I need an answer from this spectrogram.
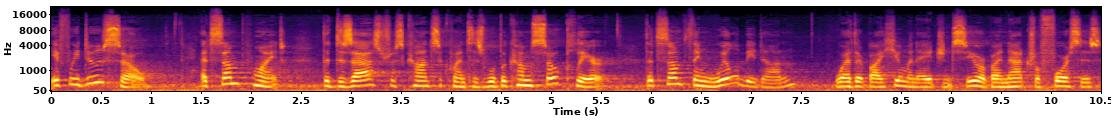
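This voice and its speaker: Amid noticeable background noise, a woman of medium pitch speaks at a moderate pace with lively intonation. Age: 60s. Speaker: economist and lecturer. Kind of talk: lecture.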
